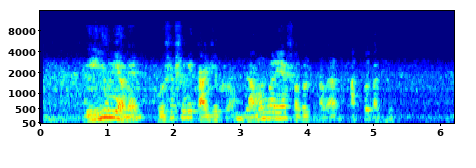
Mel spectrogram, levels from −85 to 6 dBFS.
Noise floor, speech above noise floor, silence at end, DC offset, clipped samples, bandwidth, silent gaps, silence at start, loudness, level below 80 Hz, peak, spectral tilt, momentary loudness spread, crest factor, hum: -54 dBFS; 29 dB; 0.95 s; under 0.1%; under 0.1%; 9.4 kHz; none; 0.05 s; -25 LUFS; -58 dBFS; -6 dBFS; -8 dB/octave; 17 LU; 20 dB; none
